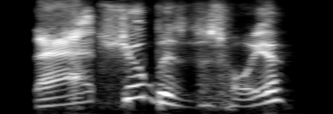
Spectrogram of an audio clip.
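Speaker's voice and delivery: put-on loud, high-pitched mad wizard voice. A narrator voices a marching figure answering a question, imitating the Mad Mage's voice. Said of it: "like he's trying to replicate the Mad Mage's voice".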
